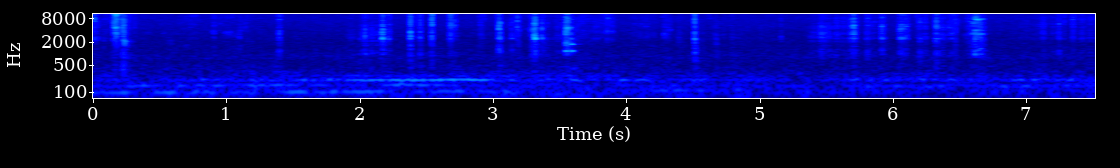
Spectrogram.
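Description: A small, solid olive-green olive-oil soap bar is held in the fingers while a metal utility-knife blade shaves strips off it, leaving a loose strip held in the middle. Quiet, crisp scraping ticks and bright, short clicks come in an uneven rhythm over a steady low hum.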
